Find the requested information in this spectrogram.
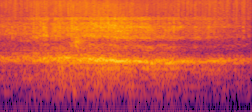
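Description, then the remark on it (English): A car driven by a woman alone brakes hard to a stop on a road, its tires letting out a loud, sustained screech over engine and road noise that swells and then fades out over a couple of seconds. “I say the driver must see us, but he isn't slowing down.”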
